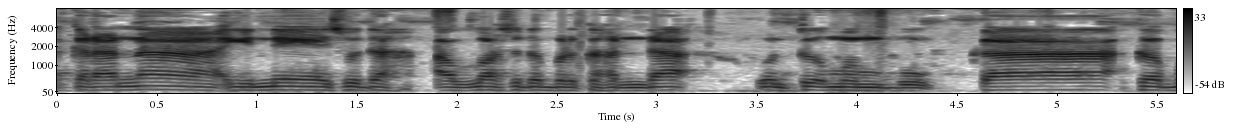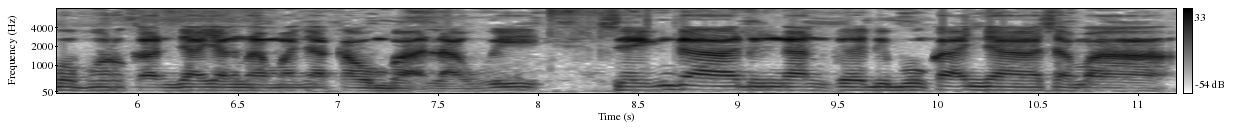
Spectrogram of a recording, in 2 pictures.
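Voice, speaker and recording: Low-voiced Madurese man speaking haltingly. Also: fairly bright tone. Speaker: guest speaker in a group discussion. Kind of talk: informal religious talk.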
